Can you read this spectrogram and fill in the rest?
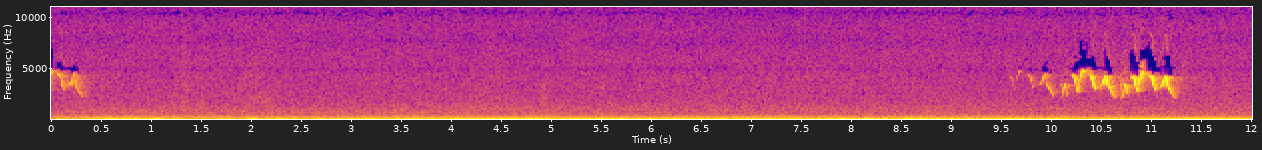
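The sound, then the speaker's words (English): A common yellowthroat at a lake, very close, sings a quick burst of high, rapid warbling notes toward the end, with a brief faint snatch at the start, over a steady low rumbling hum. “Okay, this common yellow throat's getting very close.”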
